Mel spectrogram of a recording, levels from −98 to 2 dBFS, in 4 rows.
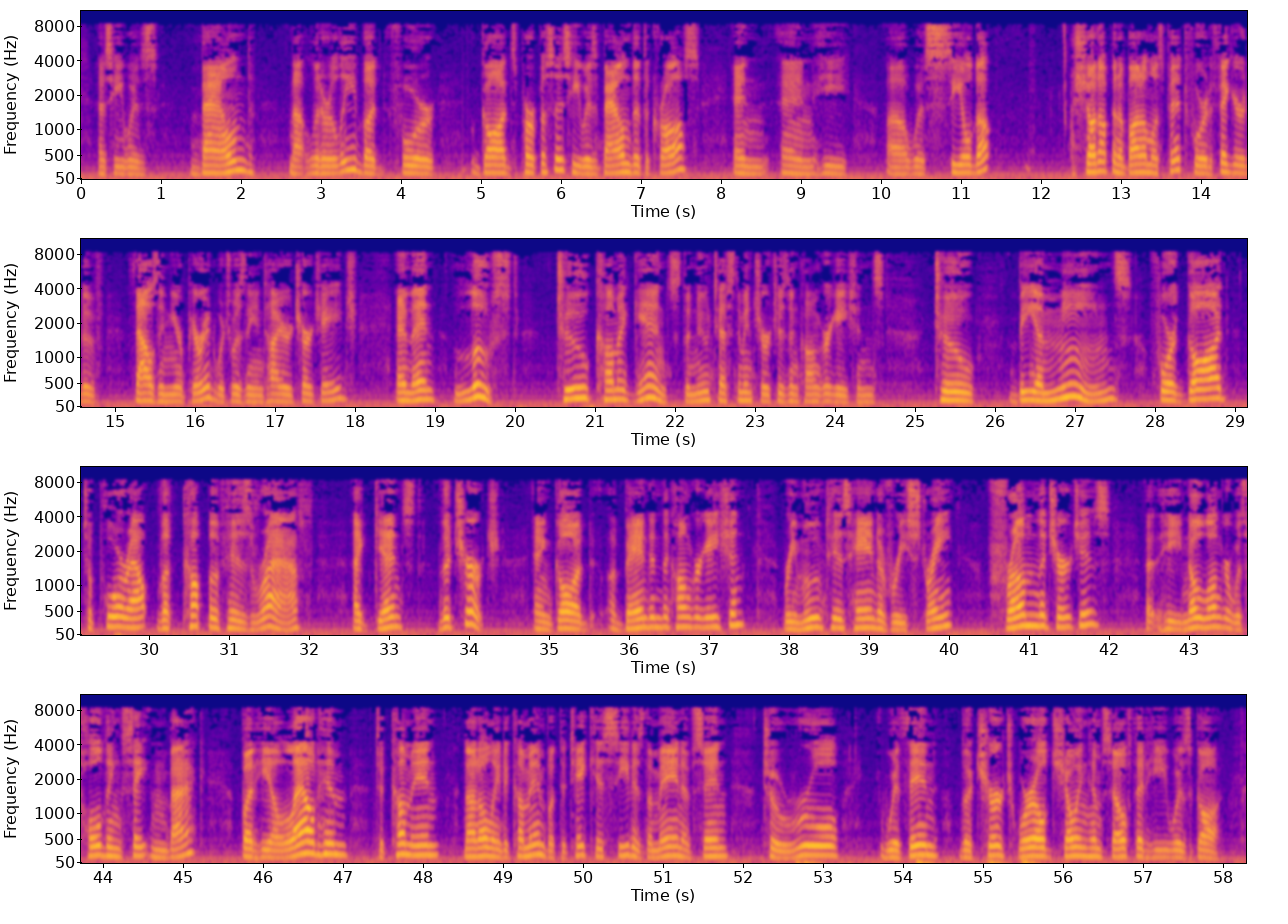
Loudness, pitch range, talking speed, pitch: -19 LUFS, 135-175 Hz, 130 wpm, 155 Hz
